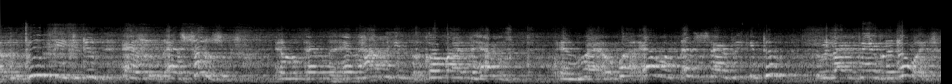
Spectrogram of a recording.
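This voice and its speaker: A woman speaks in a raised, projected voice with very wide pitch swings and long, frequent pauses, over noticeable background noise and audible room echo. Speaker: retired school worker. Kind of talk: public meeting remarks. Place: car.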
